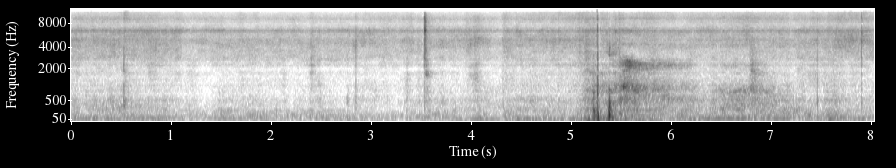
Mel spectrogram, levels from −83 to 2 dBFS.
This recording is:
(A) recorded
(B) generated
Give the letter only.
B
